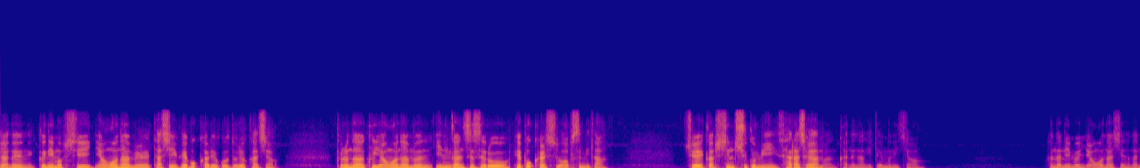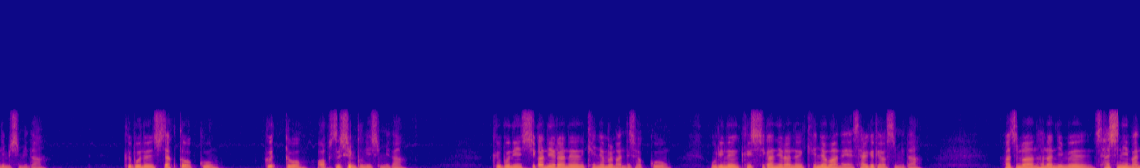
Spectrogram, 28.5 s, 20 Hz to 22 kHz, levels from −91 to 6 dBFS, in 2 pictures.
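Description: A low-rate AMR wideband (HD Voice) codec pass has coded this speech, and the rough, raspy texture points to one of its lowest modes, around 8.85 kbit/s. The vocal tract model struggles at that rate, the damage is plainly audible throughout, and nothing reaches above 7.5 kHz. At 10.28 s a sudden gain jump, likely a level setting applied without a ramp, drops the speech and background noise together by about 12 dB, and the level stays down to the end of the recording.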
